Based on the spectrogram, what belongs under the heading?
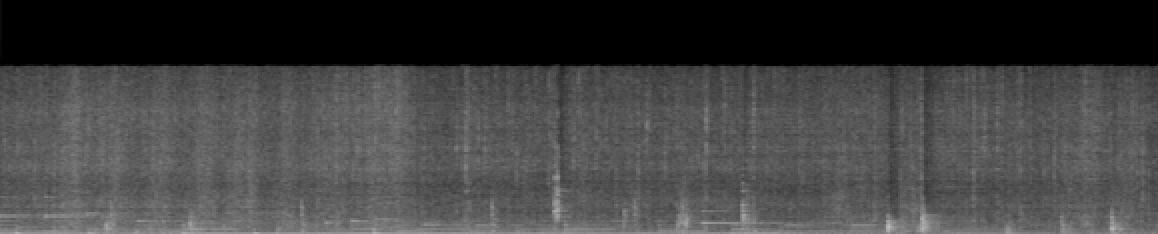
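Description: Red curry paste sizzling as it fries in a nonstick saucepan. In the second half a wooden spatula stirs it, with a few sharp clicks and scrapes against the pan.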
